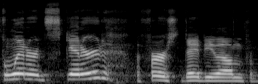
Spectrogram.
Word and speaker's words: Lynyrd Skynyrd: Pronounced Lynyrd Skynyrd, the first debut album from Lynyrd Skynyrd.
